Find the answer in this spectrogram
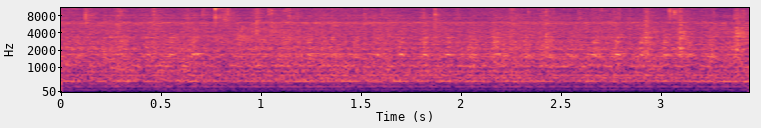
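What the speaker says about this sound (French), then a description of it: "La viande comme ça, la machine on la démarre, pas trop vite." An electric meat grinder mincing beef runs at low speed with a steady, close mechanical whir and faint irregular clicks and knocks from the mechanism, with no voices.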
